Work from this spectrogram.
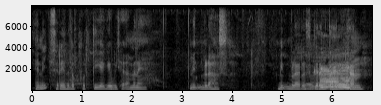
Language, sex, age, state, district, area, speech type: Santali, male, 45-60, Odisha, Mayurbhanj, rural, spontaneous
